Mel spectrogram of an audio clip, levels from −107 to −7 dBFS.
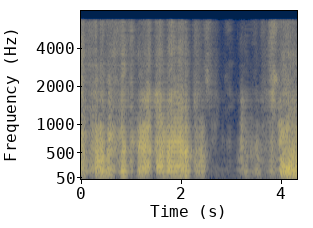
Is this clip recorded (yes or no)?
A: no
